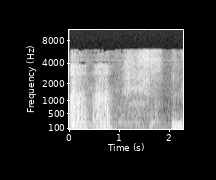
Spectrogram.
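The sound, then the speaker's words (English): A voice imitates aggressive dogs snarling, producing rough, breathy growls in short loud bursts broken by a quieter, rasping stretch. “And do you know, all these dogs were showing their two teeth, making sounds like”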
